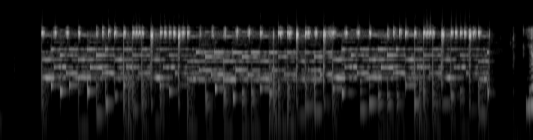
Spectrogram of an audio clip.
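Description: Student-composed ringtone built with a GarageBand arpeggiator, playing back: a fast, repeating pattern of short electronic synth notes. It starts about half a second in and cuts off abruptly near the end when playback is paused.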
